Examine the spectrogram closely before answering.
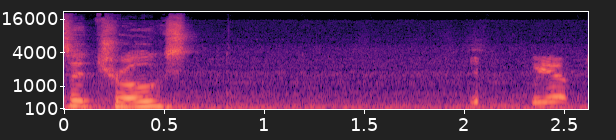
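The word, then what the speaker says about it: Tröegs: That's how you pronounce it, Trogs? Yeah, we have Trogs.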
